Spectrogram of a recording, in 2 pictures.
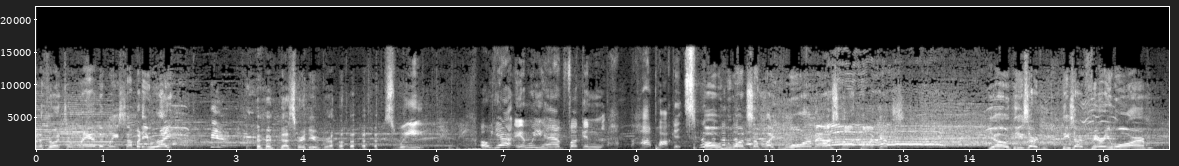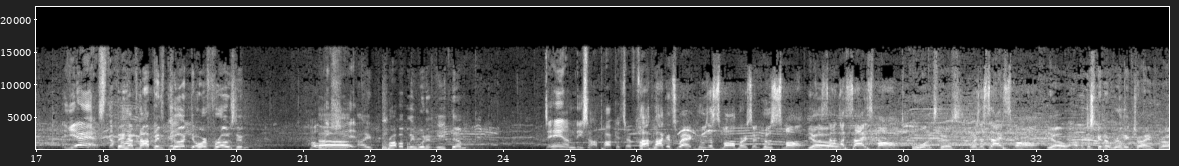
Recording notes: Live From Cleveland!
